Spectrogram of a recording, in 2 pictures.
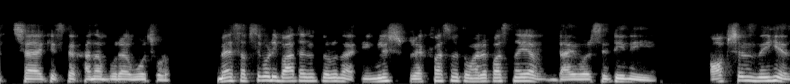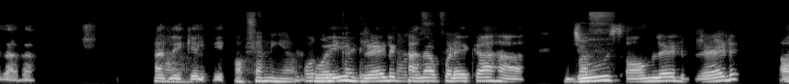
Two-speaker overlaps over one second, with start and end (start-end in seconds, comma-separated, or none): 11.0-12.6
